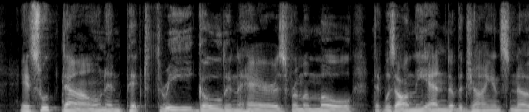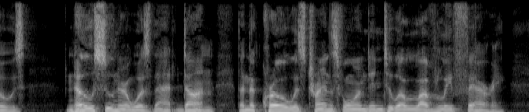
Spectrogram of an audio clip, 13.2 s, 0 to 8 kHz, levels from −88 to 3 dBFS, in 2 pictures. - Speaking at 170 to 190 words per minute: No, average, 155 wpm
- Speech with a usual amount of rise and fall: Yes, average, 3.9 semitones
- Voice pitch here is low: Yes, low, 120 Hz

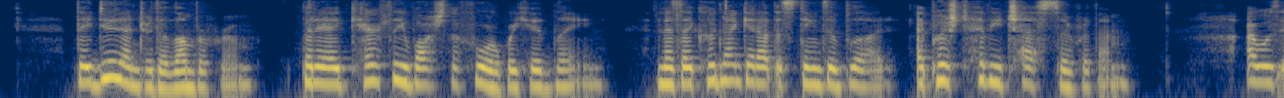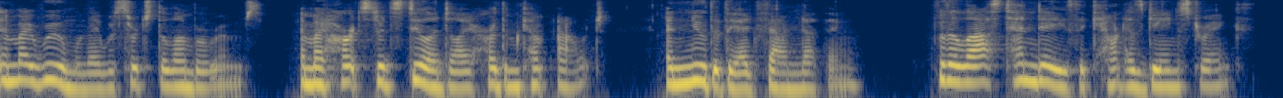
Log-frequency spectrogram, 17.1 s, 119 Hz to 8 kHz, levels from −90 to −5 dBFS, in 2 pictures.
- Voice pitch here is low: No, high, 215 Hz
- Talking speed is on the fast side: Yes, fast, 260 wpm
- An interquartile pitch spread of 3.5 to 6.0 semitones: No, average, 3.0 semitones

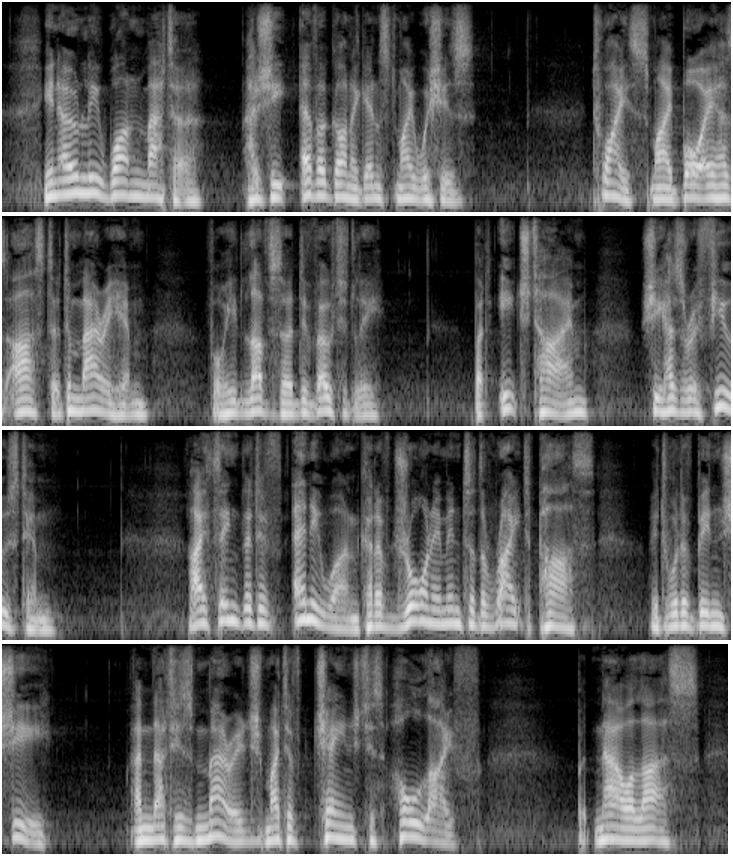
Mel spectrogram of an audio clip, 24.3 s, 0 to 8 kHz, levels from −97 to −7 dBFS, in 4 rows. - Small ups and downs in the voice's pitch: No, average, 4.1 semitones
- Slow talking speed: No, average, 155 wpm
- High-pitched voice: No, low, 130 Hz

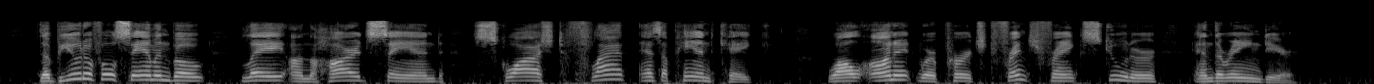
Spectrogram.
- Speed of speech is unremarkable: No, slow, 110 wpm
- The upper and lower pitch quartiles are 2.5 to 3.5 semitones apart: No, average, 4.5 semitones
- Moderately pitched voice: Yes, medium, 165 Hz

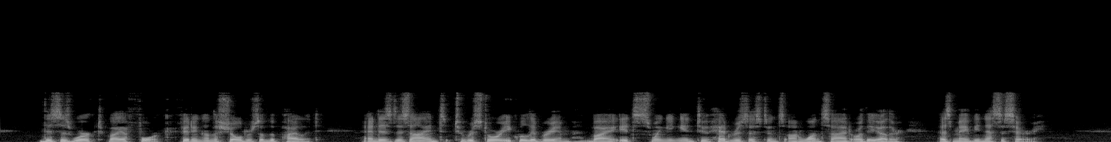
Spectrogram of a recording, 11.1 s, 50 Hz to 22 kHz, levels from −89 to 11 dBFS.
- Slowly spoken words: No, average, 190 wpm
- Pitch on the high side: No, low, 115 Hz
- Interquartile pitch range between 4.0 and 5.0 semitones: Yes, average, 4.5 semitones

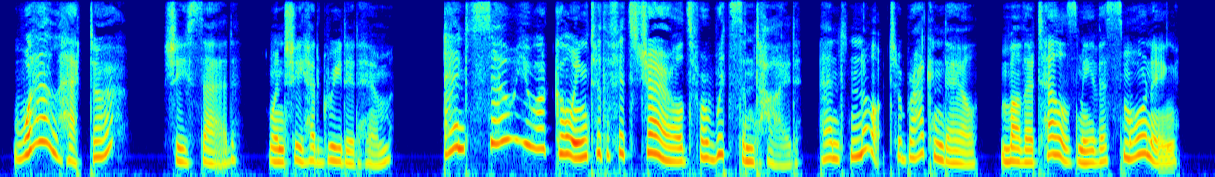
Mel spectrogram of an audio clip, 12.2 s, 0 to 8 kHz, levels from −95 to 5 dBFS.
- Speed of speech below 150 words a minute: Yes, average, 140 wpm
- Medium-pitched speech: No, high, 195 Hz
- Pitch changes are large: Yes, wide, 8.2 semitones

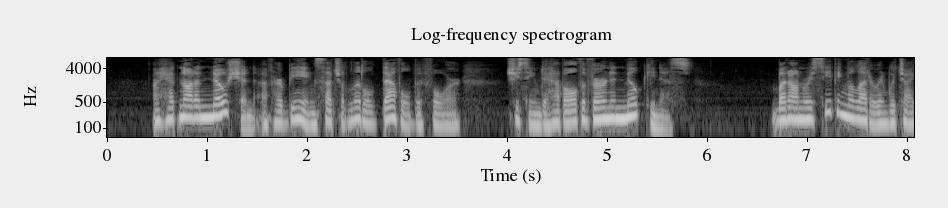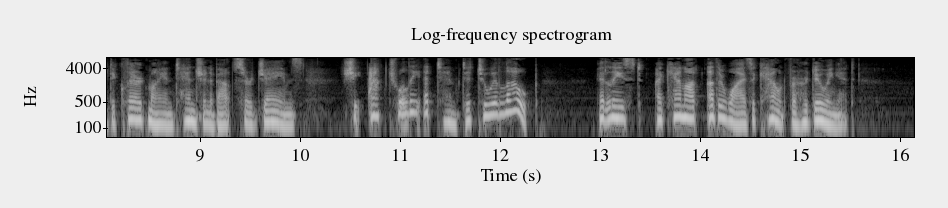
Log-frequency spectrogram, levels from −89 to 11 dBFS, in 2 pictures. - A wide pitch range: Yes, wide, 6.0 semitones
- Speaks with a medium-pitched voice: Yes, medium, 155 Hz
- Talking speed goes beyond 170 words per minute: Yes, average, 185 wpm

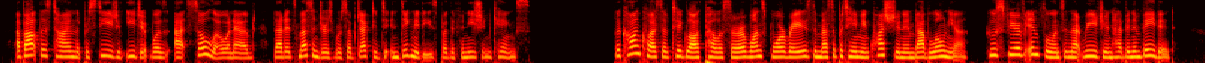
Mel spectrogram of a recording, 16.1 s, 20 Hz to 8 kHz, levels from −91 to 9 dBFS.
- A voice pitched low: No, high, 220 Hz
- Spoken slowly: No, average, 175 wpm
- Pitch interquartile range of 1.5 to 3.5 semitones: Yes, average, 2.9 semitones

